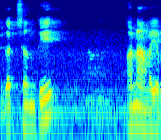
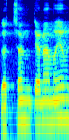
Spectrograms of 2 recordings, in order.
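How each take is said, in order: First: The two words are said separately, ending in -i. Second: The two words are run together as one.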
